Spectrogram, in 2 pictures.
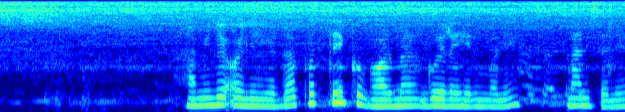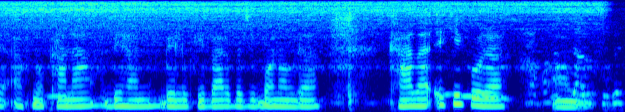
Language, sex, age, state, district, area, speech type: Nepali, female, 45-60, West Bengal, Jalpaiguri, urban, spontaneous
